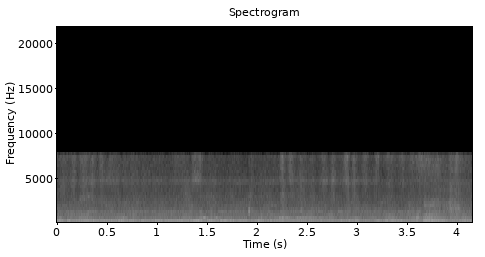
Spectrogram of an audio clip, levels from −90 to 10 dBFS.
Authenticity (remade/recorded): remade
